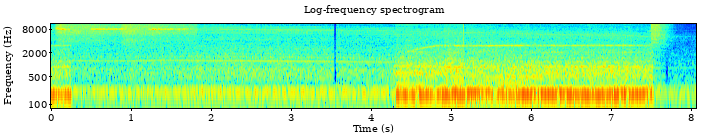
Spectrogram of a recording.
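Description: A bus engine hums steadily, growing louder as the bus pulls up to a stop.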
